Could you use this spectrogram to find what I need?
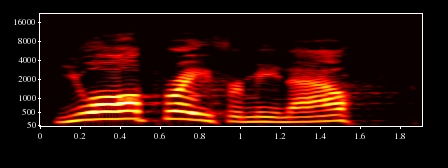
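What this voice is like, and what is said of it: Put-on Southern accent. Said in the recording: “cries out in that southern accent”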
